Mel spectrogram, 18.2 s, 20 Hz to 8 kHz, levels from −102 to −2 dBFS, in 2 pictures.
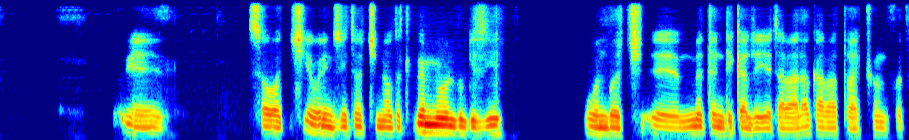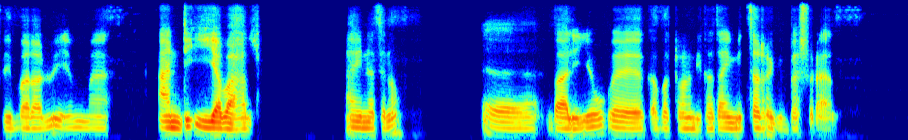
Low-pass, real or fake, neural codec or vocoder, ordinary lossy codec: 7.2 kHz; fake; codec, 16 kHz, 0.9 kbps, LongCat-Audio-Codec; Opus, 64 kbps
